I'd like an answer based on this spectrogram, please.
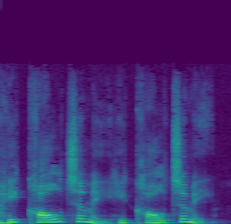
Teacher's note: o D de called e o T de to se juntam num som só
